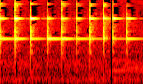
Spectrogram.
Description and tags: Sound of followed thuds on the glass, recorded with a very simple microphone and edited to be cleaner.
